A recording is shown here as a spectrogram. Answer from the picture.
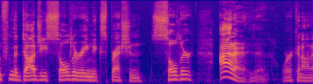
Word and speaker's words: solder: I said I'm now going to pronounce the L in solder, and I lost subscribers for that video, even though it was a totally serious video, 110%.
